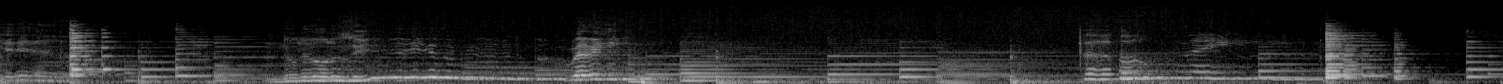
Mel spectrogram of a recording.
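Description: A sparse, stripped-down early demo of a song, recorded in the artist's house: a lone voice sings slow, drawn-out notes that slide between pitches over soft sustained accompaniment, fairly loud, with brief pauses between phrases.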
